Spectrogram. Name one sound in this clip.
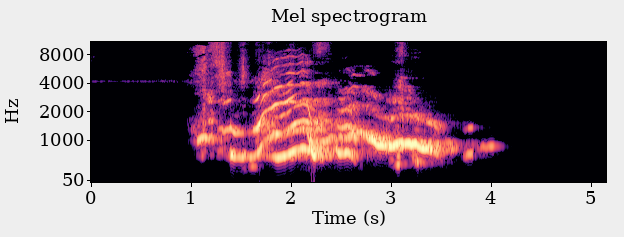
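A young woman cries out in muffled whimpers.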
